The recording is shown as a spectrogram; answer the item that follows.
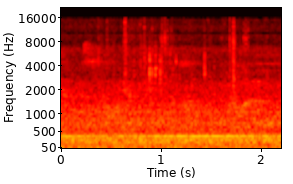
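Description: A puppy mouthing and tugging at a mesh door screen, giving a few faint small clicks and rustles over a steady low hum.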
